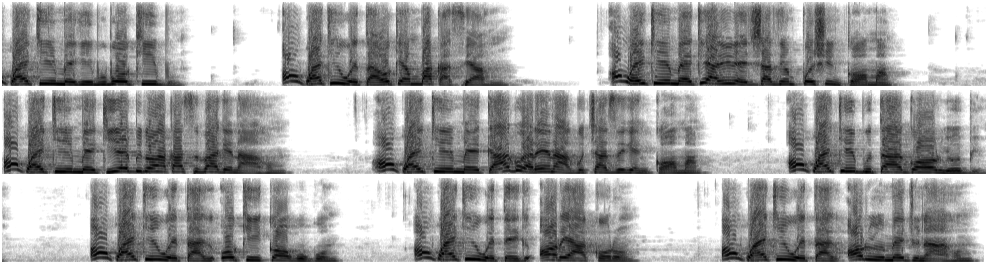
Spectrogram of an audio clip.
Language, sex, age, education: Igbo, female, 30-45, tertiary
